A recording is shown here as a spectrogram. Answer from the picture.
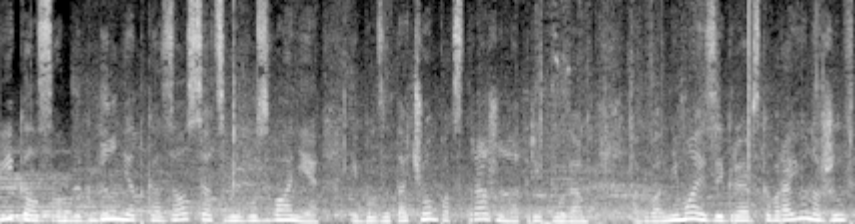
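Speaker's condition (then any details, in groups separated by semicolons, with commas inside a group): No condition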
